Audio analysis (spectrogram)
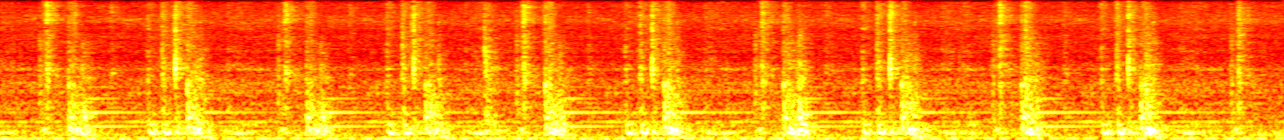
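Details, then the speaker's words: Sublimation printer printing on normal quality for a heart puzzle: sharp clicks repeat about once a second over the running hum; abnormal mechanical clicking during printing, cause unclear, print looks good. "some clicking this sounds weird but that picture looks good though"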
